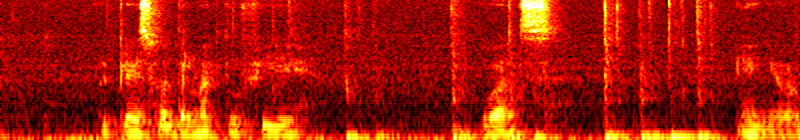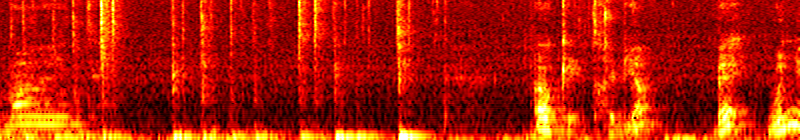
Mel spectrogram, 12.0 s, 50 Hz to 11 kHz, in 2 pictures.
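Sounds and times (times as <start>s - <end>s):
computer keyboard typing: 2.0s - 9.4s.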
